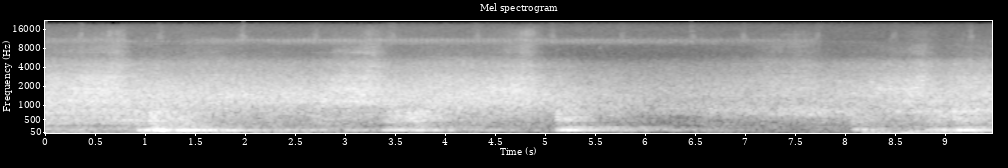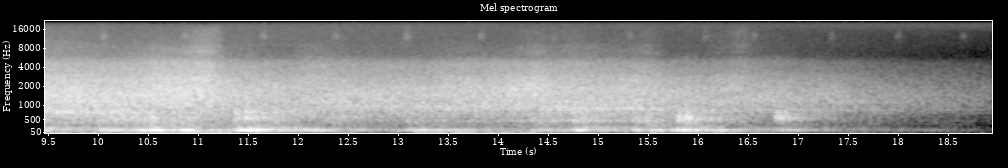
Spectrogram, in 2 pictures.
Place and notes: Under the motorway, Hamm, Germany - Freeway Drums...
… a bridge under the A1 motorway over the “Datteln-Hamm-Kanal”. I’ve often stopped over just for listening… and made dozens of recordings here; some of the recordings were woven together as the “bass-line” and eighth monologic “narrator” in the radio piece FREEWAY MAINSTREAM broadcast by Studio Acoustic Arts WDR3 in 2012.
